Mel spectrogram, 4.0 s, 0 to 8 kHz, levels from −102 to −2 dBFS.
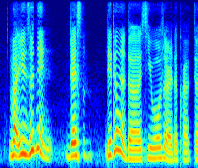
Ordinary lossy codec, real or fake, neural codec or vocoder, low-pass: none; fake; codec, 16 kHz, 0.5 kbps, FunCodec, trained on Chinese and English, 25 frames a second; none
